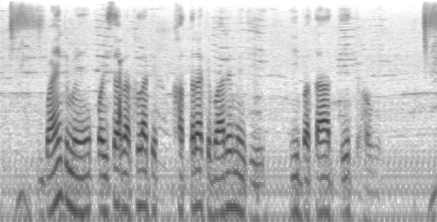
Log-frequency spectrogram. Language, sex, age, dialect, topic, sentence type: Bhojpuri, male, 60-100, Northern, banking, statement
